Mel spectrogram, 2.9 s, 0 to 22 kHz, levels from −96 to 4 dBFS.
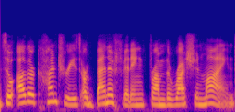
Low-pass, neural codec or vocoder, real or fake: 7.2 kHz; autoencoder, 48 kHz, 128 numbers a frame, DAC-VAE, trained on Japanese speech; fake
